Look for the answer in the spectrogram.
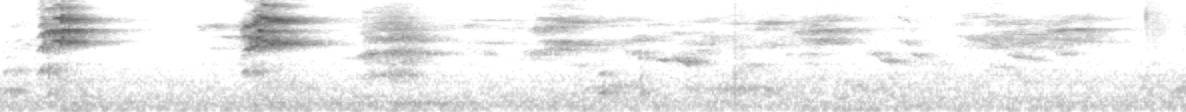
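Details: Early-morning galahs in urban Perth, Australia: two loud harsh screeches open, then softer scratchy, chattering notes trail off against a faint hiss.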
